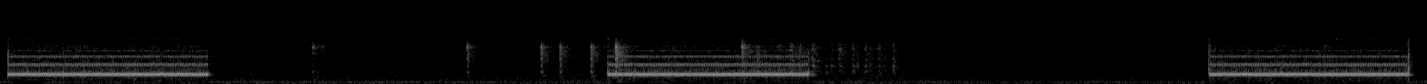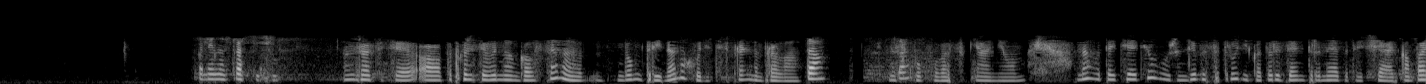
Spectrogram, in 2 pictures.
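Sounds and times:
telephone ringback tone while a call is transferred to reception: 0:00.0 - 0:02.1, 0:06.1 - 0:08.2, 0:12.1 - 0:14.2
speech: 0:16.3 - 0:22.6, 0:23.2 - 0:28.5.

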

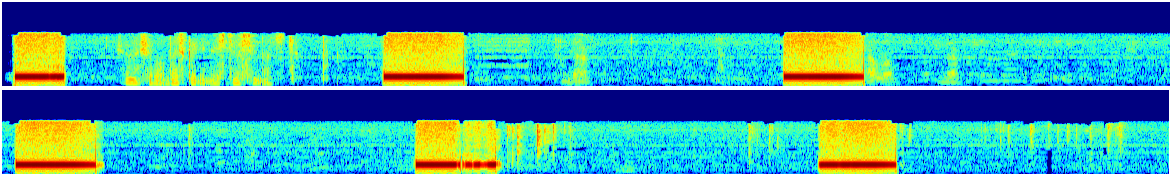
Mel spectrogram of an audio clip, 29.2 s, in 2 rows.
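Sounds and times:
telephone ringback tone while calling a subscriber: 0:00.2 - 0:00.8, 0:04.8 - 0:05.8, 0:09.8 - 0:10.8, 0:14.8 - 0:15.8, 0:19.8 - 0:20.8, 0:24.8 - 0:25.8
speech: 0:01.6 - 0:03.7.

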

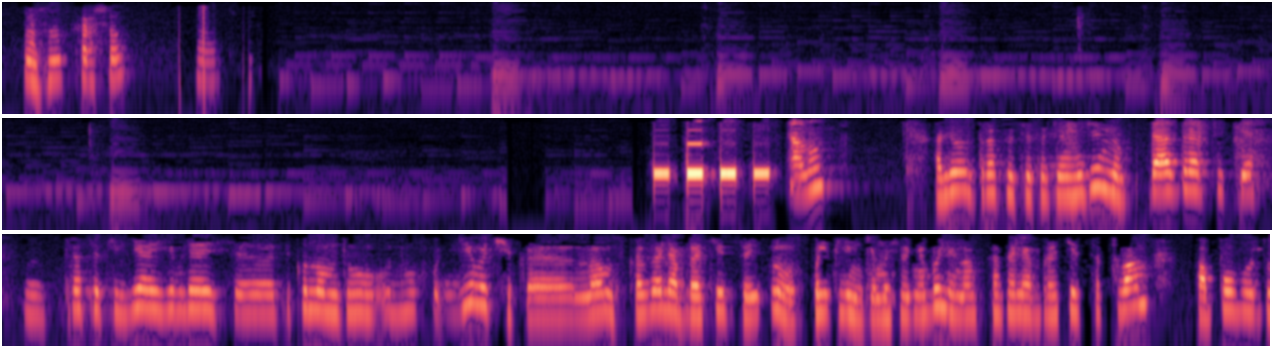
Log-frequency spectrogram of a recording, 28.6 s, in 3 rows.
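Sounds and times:
speech: 0:00.2 - 0:02.0, 0:15.4 - 0:15.8, 0:16.5 - 0:28.5
faint low telephone tone during a call transfer: 0:14.4 - 0:15.3.

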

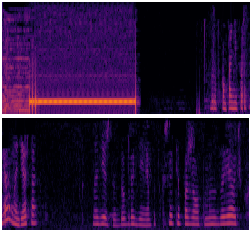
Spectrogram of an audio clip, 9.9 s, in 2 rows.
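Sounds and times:
steady telephone tone while a call is transferred to an operator: 0:00.6 - 0:02.8
speech: 0:04.4 - 0:05.8, 0:06.8 - 0:09.8.

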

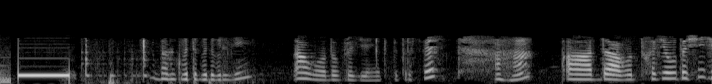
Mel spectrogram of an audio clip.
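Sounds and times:
telephone tone during call transfer: 0:00.2 - 0:00.8
speech: 0:01.6 - 0:07.1.

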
